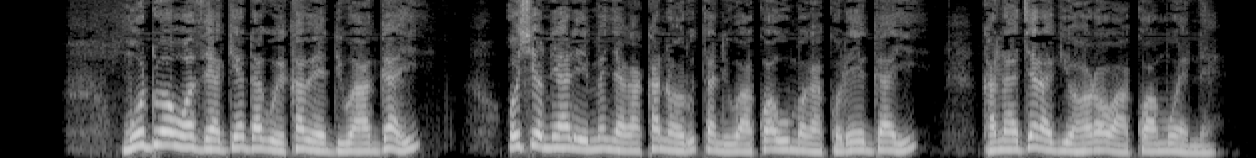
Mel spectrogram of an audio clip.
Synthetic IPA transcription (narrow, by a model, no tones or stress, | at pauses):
moːdoɔwɔðɛaɡɛdaɣwekawɛdiwaɡai | oɕiɔneaɾemɛɲaɣakanɔːɾutaniwakwaumaɣakoɾeːɡai | kanaːd͡ʑɛɾaɣiɔɦɔɾɔwakwamwɛnɛ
